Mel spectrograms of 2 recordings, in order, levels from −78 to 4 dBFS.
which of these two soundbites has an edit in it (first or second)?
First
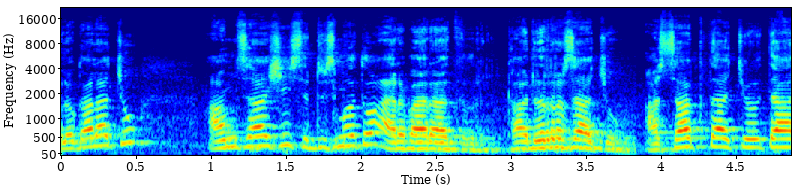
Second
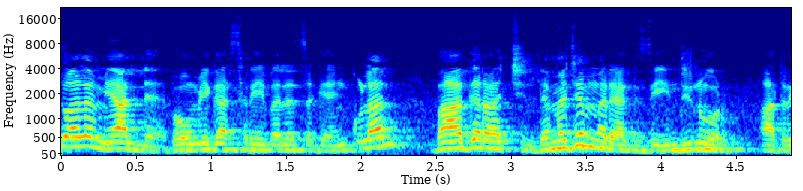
first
